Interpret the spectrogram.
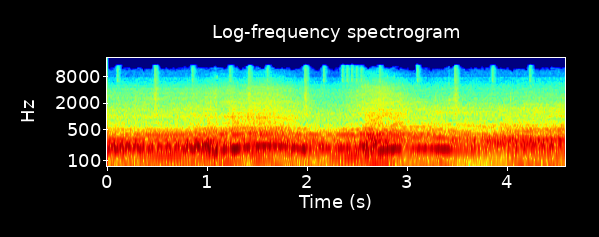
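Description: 1999 Mercury Cougar race car's engine idling, blipped twice in the middle, the pitch rising and falling each time before it settles back to a steady idle.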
